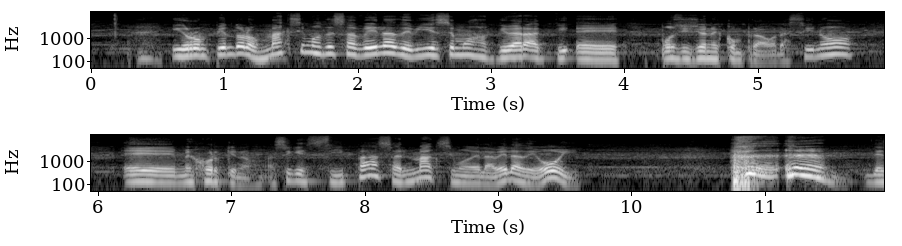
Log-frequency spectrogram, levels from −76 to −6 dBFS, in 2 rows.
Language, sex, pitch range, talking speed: Spanish, male, 125-160 Hz, 155 wpm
